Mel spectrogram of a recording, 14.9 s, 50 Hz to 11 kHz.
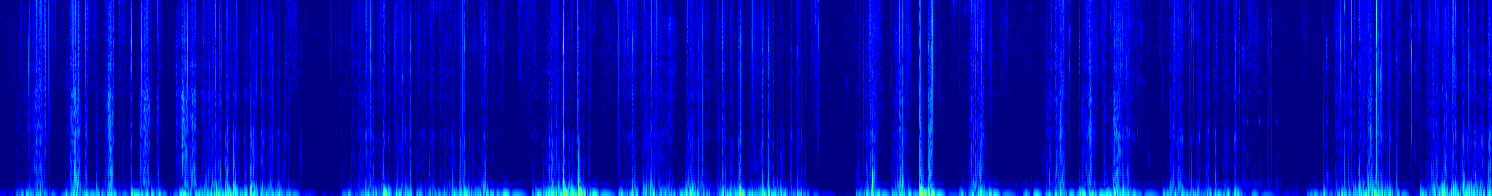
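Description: A pen tip scratches and rubs inside the left white silicone dummy ear of a binaural microphone. It makes close, muffled, low rumbling scrapes and crackles that come in bursts of rapid strokes with brief pauses between them. The sound sits almost entirely in the deep low end, around 86 Hz, with little brightness.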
